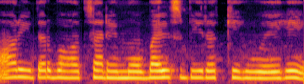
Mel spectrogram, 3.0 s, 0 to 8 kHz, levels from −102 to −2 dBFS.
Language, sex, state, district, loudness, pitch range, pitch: Hindi, female, Odisha, Khordha, -14 LUFS, 230-245 Hz, 240 Hz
